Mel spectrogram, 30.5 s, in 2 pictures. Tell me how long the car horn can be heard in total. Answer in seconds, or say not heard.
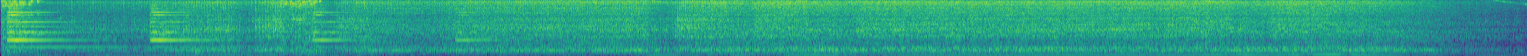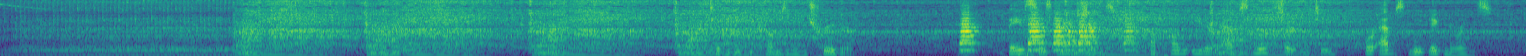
2 s.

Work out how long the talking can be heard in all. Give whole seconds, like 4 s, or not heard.
7 s.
